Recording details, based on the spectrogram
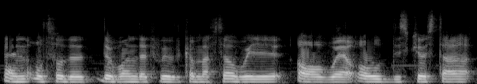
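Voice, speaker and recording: A man's voice: medium pitch, monotone, measured pace, muffled recording. A man with a French accent, a game developer chatting casually on a stream, hesitating often with many fillers and restarts. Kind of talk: casual dev stream chat.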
